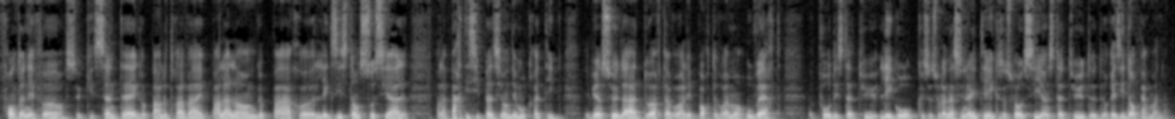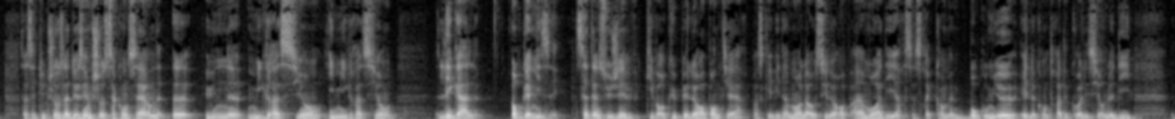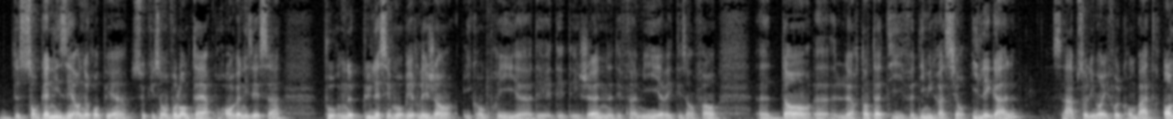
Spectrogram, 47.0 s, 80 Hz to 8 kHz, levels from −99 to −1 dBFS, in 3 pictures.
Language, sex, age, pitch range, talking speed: French, male, 50-69, 90-125 Hz, 170 wpm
